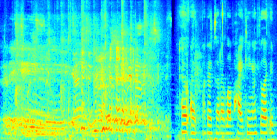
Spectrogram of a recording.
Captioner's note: everyone applauding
